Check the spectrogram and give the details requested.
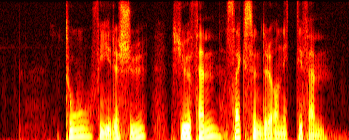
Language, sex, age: Norwegian, male, 40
